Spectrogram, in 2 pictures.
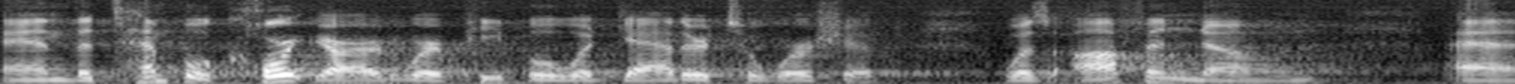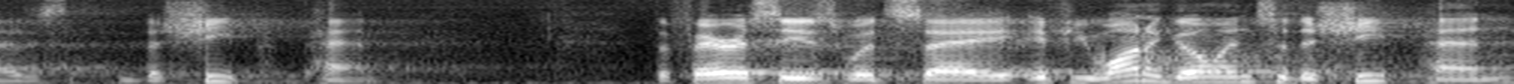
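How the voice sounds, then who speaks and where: A man speaks at medium pitch and a moderate pace, with ordinary pitch variation. It is an unremarkable speaking voice. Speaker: pastor. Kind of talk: sermon.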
